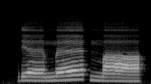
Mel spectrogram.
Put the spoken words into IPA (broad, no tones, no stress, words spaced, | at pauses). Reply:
ɾʲɛːmɛ | ma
